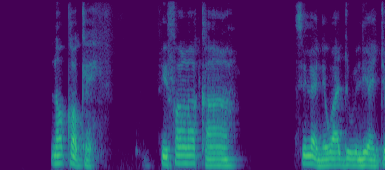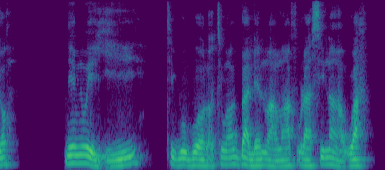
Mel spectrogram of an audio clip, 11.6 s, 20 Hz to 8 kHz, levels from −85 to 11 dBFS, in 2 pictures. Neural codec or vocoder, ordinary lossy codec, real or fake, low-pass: codec, 16 kHz, 2 kbps, FunCodec, trained on Chinese and English, 25 frames a second; none; fake; none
